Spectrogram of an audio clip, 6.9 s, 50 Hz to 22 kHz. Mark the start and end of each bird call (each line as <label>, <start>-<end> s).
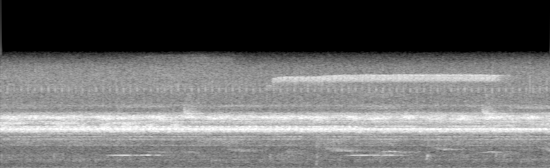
Hauxwell's Thrush (Turdus hauxwelli), 0.0-6.9 s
